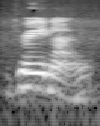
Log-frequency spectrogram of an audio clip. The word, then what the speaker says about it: Draenei: I am currently playing, is it pronounced Draenei? – Draenei, okay.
